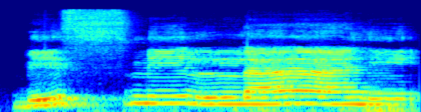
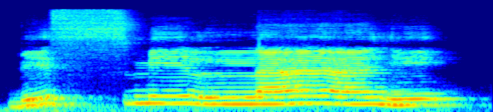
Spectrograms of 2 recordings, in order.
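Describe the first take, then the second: The two takes are said the same way.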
